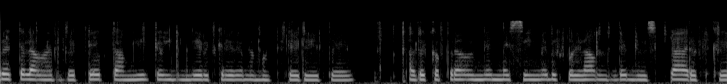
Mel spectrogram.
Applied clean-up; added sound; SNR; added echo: neural diffusion model UNIVERSE++.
